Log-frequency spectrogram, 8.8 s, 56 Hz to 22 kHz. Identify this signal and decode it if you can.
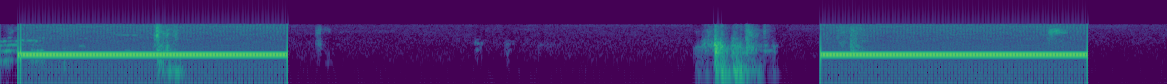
Ringback tone (North America), 440 + 480 Hz.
